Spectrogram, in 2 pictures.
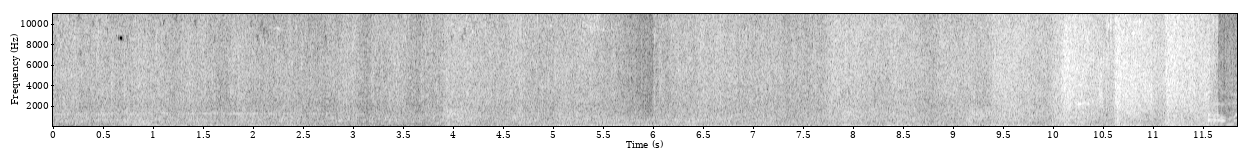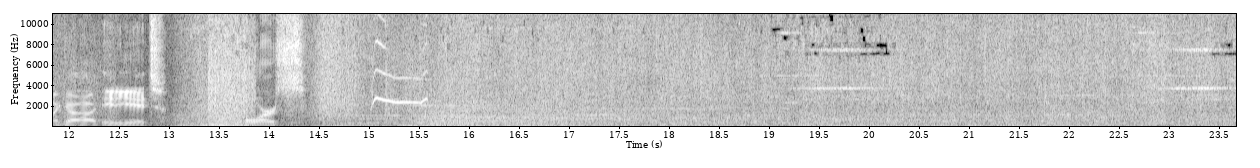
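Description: Hooves splash steadily through shallow water.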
